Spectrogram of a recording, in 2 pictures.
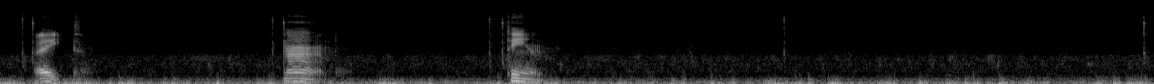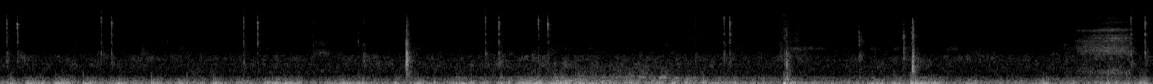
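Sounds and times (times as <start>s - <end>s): low steady hum: 0.0s - 23.0s
computer mouse clicks: 0.2s - 0.4s, 4.8s - 5.2s, 7.8s - 8.0s, 11.4s - 11.8s, 12.5s - 15.8s, 16.4s - 17.2s, 18.4s - 20.8s, 22.8s - 23.0s
computer keyboard clicks: 11.4s - 11.8s, 14.0s - 14.2s, 16.4s - 17.2s.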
